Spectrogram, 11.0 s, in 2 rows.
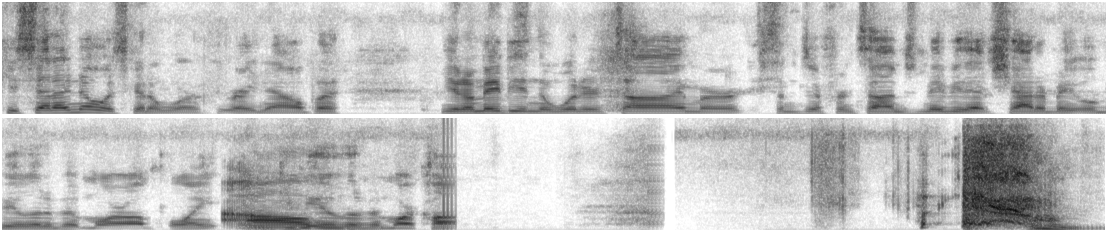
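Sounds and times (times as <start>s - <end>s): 
speech: 0.0s - 7.9s, 10.6s - 11.0s
short breathy inhalations: 8.4s - 8.9s
person sneezing: 10.1s - 11.0s.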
